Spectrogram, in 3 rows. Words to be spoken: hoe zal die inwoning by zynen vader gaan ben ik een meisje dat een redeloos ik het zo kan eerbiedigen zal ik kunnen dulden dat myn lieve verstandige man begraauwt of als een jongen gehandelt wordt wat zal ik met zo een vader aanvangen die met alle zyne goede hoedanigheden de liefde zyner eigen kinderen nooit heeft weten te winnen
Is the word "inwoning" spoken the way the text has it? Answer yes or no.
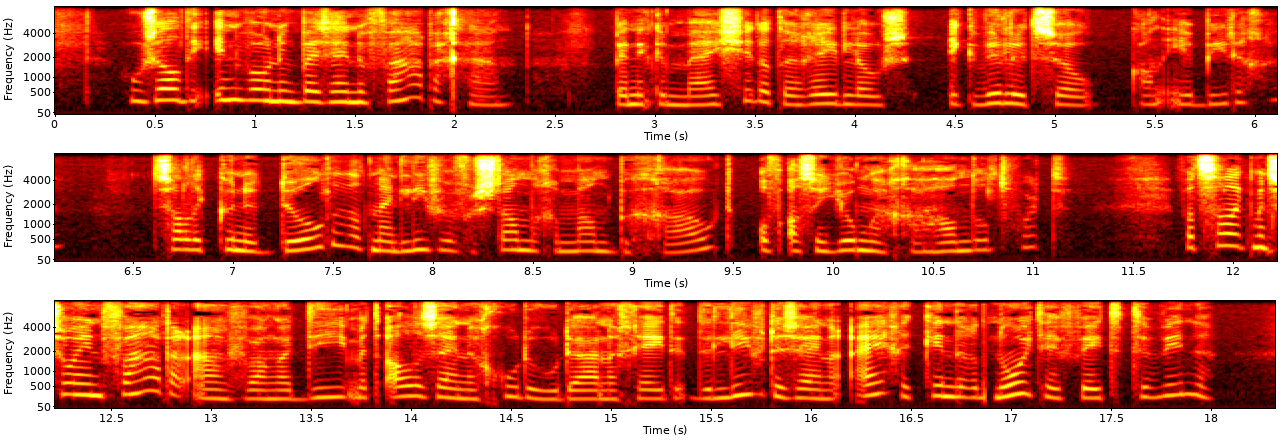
yes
